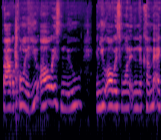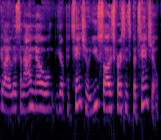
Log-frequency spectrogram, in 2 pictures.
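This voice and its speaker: A woman's voice: mid-range voice, steady tone, fairly quick, mellow. Woman doing a chatty tarot reading, emphatic, keeps saying wow, talks right to her viewers. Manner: talks straight to viewers, calls on the Holy Spirit. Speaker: tarot reader. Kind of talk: casual spoken tarot reading.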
